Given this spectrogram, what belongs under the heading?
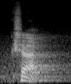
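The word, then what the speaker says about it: क्ष: Ksha is formed by 2 letters. Look at this, children. Ka, sha, ksha. Ka, sha, ksha. So this is formed of two letters. That's the reason it should be pronounced as ksha.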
